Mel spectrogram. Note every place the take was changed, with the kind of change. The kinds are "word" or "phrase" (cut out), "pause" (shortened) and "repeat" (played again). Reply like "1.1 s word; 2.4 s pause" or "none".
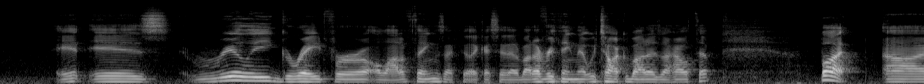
none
